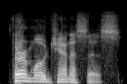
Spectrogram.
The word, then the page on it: thermogenesis: American English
